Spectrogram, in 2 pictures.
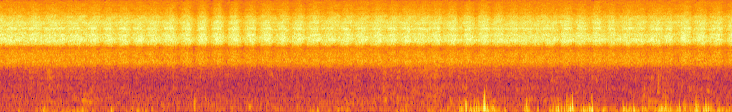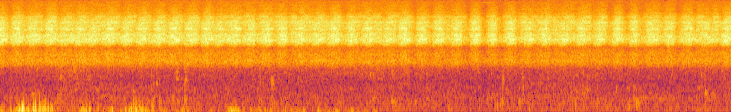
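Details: A bay on the island of Korčula, where a continuous shrill chorus of crickets runs unbroken with a slight rhythmic throb. Soft wind gusts thump through the middle and fade toward the end.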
